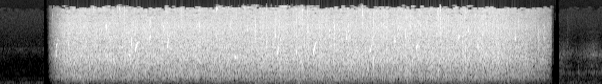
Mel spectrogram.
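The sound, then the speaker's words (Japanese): Steady rain falls in an even, dense hiss of many drops, starting abruptly, holding at a constant level for about five seconds, then cutting off. “ふう、また雨か。あの日もこんな感じの雨だったな。”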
